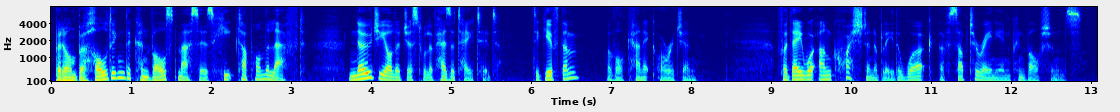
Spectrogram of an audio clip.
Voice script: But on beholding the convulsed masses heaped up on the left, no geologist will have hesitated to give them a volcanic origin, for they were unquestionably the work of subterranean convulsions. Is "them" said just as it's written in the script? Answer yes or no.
yes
